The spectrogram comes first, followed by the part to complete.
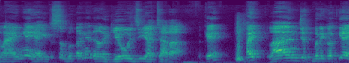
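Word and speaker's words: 行事: Cara bacanya itu adalah gyoji ya, jadi suginogyoji no junbi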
